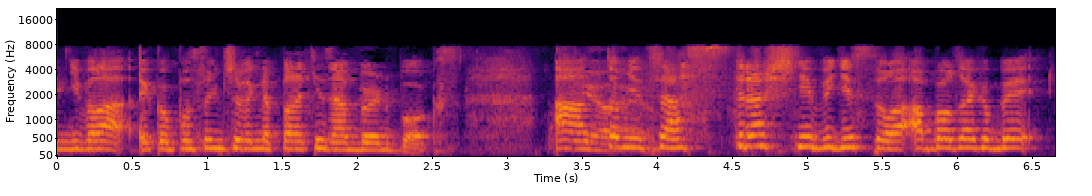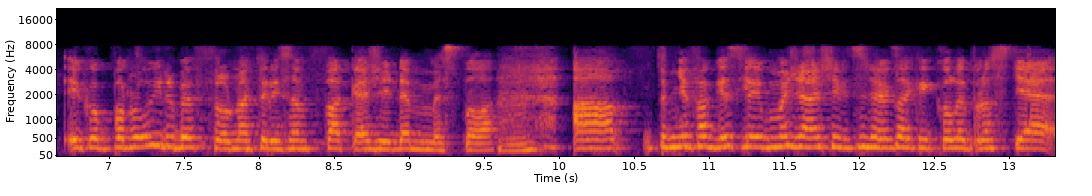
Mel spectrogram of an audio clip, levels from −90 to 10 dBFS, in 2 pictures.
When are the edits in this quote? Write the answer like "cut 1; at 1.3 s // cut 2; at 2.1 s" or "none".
cut 1; at 1.8 s // cut 2; at 11.2 s // cut 3; at 12.2 s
